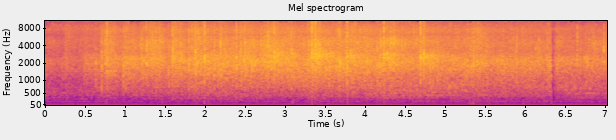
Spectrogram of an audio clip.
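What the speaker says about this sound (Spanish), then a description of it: "vamos a recibir con un fuerte aplauso a don Carlos Rubio." An audience at a masculinity congress gives a loud, sustained round of applause welcoming a guest storyteller, with dense clapping rising after a moment and holding steady over a low hum.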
